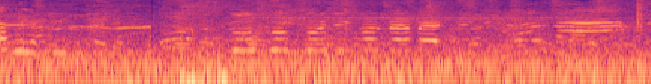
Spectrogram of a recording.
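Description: Children's voices chattering and calling out over one another, with a steady low hum underneath.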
